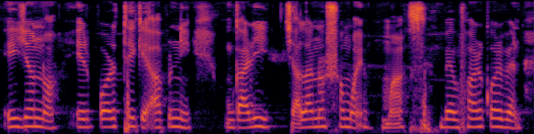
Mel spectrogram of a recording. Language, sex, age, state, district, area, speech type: Bengali, male, 18-30, West Bengal, Jhargram, rural, spontaneous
